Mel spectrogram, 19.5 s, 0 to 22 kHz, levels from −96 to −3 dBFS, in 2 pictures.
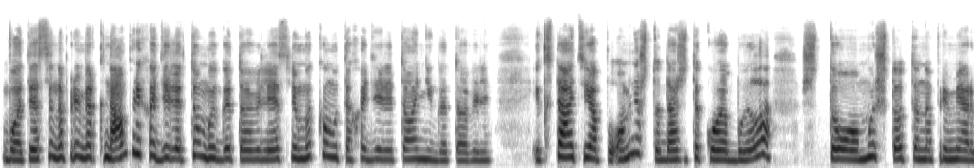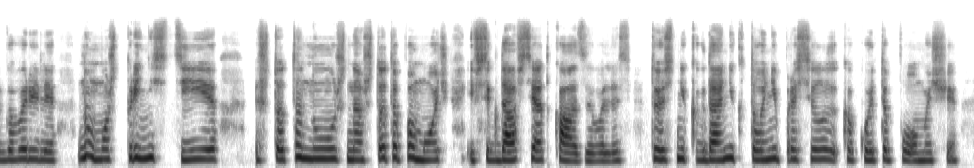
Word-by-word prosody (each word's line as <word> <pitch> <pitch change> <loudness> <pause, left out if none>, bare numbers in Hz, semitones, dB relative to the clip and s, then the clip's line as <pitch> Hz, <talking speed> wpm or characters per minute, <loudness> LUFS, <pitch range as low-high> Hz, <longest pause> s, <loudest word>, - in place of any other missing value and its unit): Вот, 215 -2 0
если, 230 +5 +1
например, 275 0 +2
к - - -15
нам 280 - +6
приходили, 315 - +2
то 315 +9 -4
мы 260 -3 +2
готовили, 225 -1 -2
если 230 +3 -2
мы 250 +1 +3
к - - -37
кому-то 275 -8 -2
ходили, 225 -2 -4
то 230 +2 -5
они 230 -1 -1
готовили. 200 0 -7 0.4
И, 220 - -4
кстати, 275 +4 +4
я 240 -2 +5
помню, 225 - 0
что 230 -11 -5
даже 215 0 0
такое 225 -2 +2
было, 215 - +1 0.3
что 230 -2 +1
мы 275 +6 +3
что-то, 245 -2 -3
например, 225 -1 0
говорили: 215 -1 -1 0.2
"Ну, 280 +2 +2
может, 230 +1 -2
принести, 235 -3 +1 0.4
что-то 220 +6 0
нужно, 235 -3 +1
что-то 255 +5 -1
помочь?" 215 -6 0 0.2
И 200 - -6
всегда 205 0 +3
все 230 +3 0
отказывались. 190 -1 -1 0.2
То - - -2
есть 220 +1 0
никогда 210 -3 +1
никто 235 -2 0
не 230 +3 +2
просил, 230 +1 -4
э, - - -6
какой-то 215 0 -4
помощи. 195 -1 -5
225 Hz, 155 wpm, -23 LUFS, 210-245 Hz, 0.4 s, нам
